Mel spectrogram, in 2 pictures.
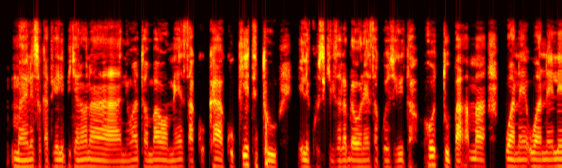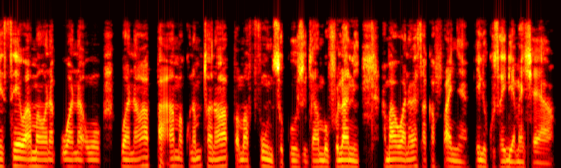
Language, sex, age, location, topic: Swahili, male, 18-24, Nakuru, government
